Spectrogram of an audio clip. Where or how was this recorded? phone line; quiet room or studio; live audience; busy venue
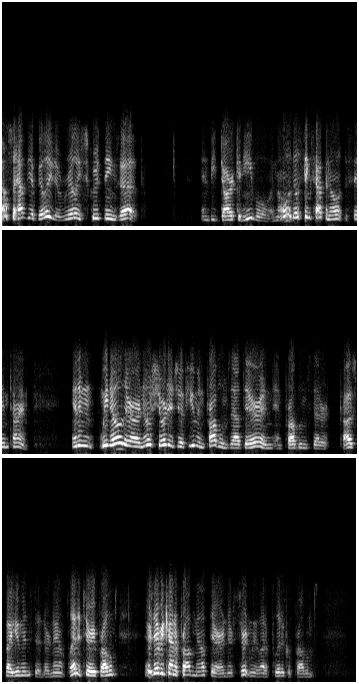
phone line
